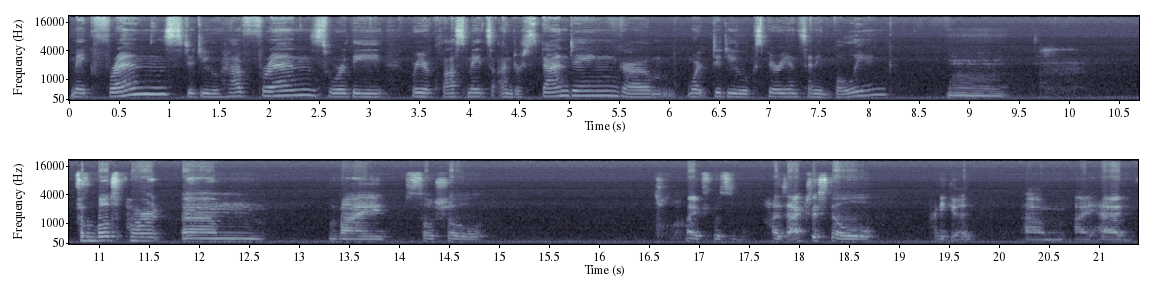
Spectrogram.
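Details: Adult man who has stuttered since he could talk, had school speech therapy as a child, with father and older brother who also stutter; stuttering.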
